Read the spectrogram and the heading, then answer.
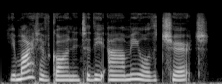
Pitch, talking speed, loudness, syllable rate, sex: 220 Hz, 270 wpm, -16 LUFS, 6.1 syllables/s, female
